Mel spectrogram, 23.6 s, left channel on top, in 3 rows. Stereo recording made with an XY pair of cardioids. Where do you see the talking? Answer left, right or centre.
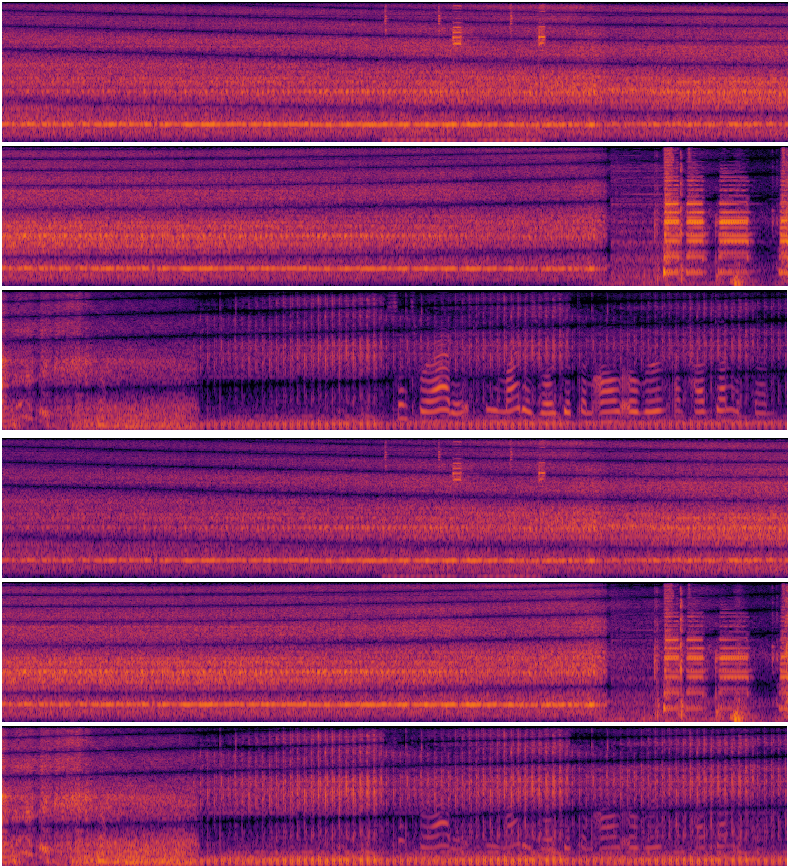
left.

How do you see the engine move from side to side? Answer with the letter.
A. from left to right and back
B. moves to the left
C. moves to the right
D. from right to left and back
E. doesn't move
C.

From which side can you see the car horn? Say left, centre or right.
left.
